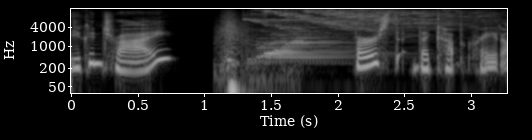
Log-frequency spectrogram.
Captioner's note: glittery whoosh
